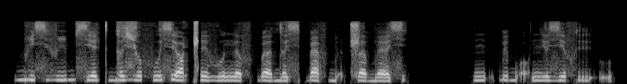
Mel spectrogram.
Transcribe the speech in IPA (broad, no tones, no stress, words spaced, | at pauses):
bisʲ vib sʲɛtʲ ɡə ʑʊfusʲ ɒ ǁɪvunəf ɓɜdəsʲ ɓæfbɛ̰ʈ͡ʂɜbɛsʲ | nʲṵɓɪbɔ̰ nʲʊzʲɜfrʲṵ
